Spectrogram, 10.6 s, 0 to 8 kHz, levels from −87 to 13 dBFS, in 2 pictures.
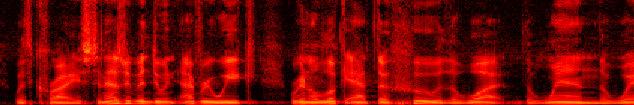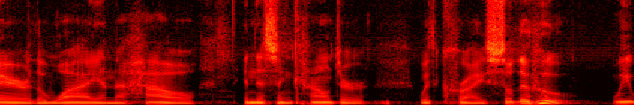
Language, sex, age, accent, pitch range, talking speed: English, male, 40-59, American, 120-155 Hz, 205 wpm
